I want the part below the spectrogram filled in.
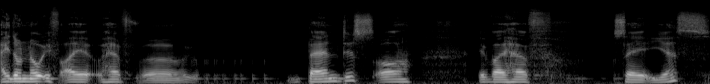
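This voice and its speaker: With a German accent, the voice moves at a very slow pace in a dark, mellow tone with ordinary pitch variation. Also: man. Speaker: live streamer building Lego models. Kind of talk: casual live stream chat. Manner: halting, many repetitions.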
